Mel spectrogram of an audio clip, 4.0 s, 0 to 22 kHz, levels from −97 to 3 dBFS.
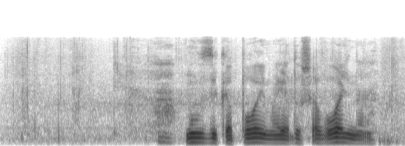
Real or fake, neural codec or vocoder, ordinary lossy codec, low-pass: real; none; none; none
